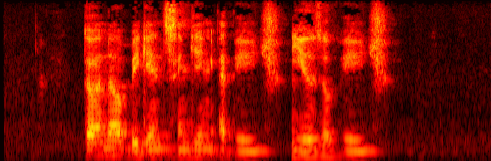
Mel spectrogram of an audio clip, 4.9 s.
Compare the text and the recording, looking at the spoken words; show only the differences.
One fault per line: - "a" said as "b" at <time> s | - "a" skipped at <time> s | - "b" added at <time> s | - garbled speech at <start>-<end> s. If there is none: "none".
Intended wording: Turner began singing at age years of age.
none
